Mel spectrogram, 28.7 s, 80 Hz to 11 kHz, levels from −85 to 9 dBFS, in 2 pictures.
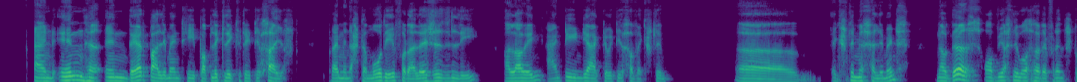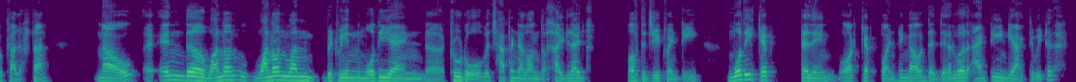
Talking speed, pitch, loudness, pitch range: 130 wpm, 130 Hz, -25 LUFS, 120-140 Hz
